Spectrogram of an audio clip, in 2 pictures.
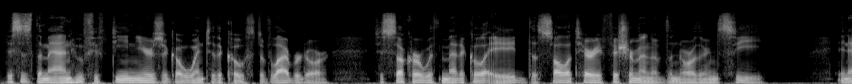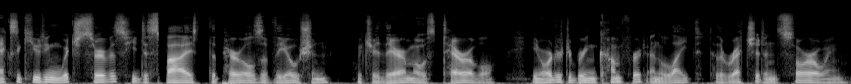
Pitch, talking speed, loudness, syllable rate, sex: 85 Hz, 190 wpm, -21 LUFS, 5.6 syllables/s, male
